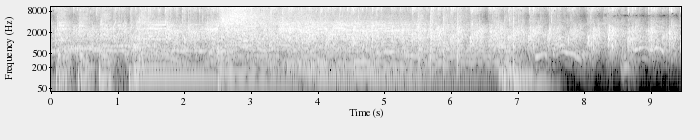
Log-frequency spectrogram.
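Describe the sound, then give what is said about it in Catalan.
Loud applause and cheering from an audience welcoming a guest onto a Catalan show. Band music plays along and stops near the end, and voices are heard over the clapping. “Fem molt soroll per rebre la Judit Neddermann!”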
